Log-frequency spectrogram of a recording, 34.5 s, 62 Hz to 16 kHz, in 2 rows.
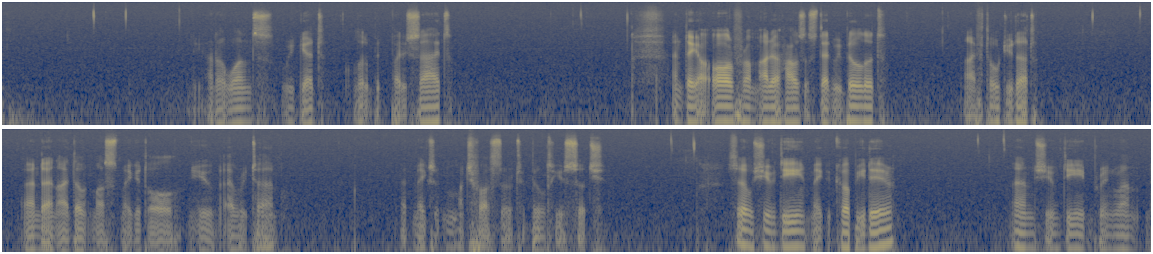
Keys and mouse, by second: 1.0 x, 3.2 l, 4.1 l, 7.1 s, 9.6 a, 10.9 l, 11.7-13.1 drag, 15.2 shift+d, 20.7 s, 22.9 click, 27.3-28.5 right drag, 28.5 shift+d, 29.2-31.4 drag, 33.0 shift+d.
